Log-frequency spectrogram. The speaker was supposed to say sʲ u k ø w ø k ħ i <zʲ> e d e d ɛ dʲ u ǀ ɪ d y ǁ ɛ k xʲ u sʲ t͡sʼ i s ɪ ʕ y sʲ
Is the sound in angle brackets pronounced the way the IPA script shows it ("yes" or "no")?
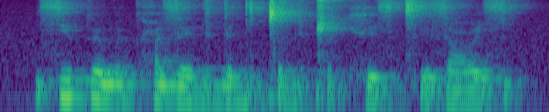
no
